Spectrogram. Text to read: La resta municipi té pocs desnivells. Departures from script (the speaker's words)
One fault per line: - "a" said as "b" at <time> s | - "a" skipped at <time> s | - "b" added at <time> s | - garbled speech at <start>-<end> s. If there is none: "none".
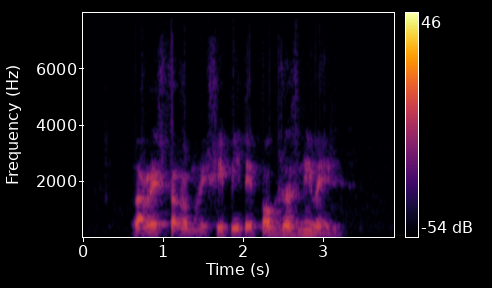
- "del" added at 1.2 s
